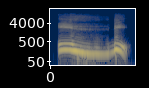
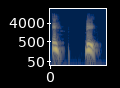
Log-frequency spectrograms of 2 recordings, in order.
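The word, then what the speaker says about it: اهدنا: ee Alfatihah di sini ihdi ihdi nah itu ya harus mengalir ya jangan sampai ih di ih di tapi ihdi oke ya ihdinatal mustaqimah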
